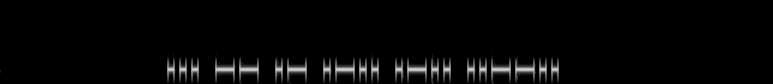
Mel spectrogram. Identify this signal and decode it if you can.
Morse code, heard as a keyed tone, about 19 wpm, 700 Hz. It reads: SMALL?
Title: 4x Word-Spacing - Sentences from Top 200 Words - 20wpm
